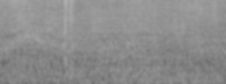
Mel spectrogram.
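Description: Steady beach background hiss of wind and surf, with one faint tap a little under a second in.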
